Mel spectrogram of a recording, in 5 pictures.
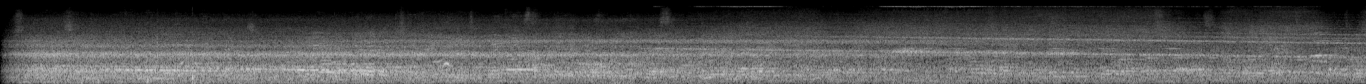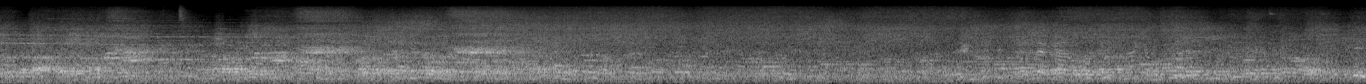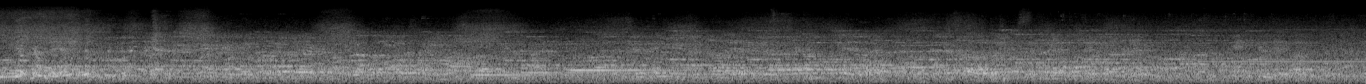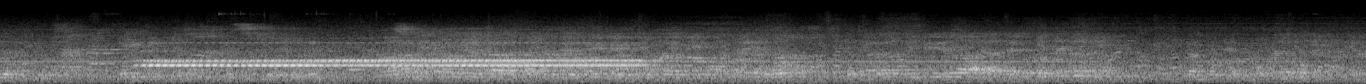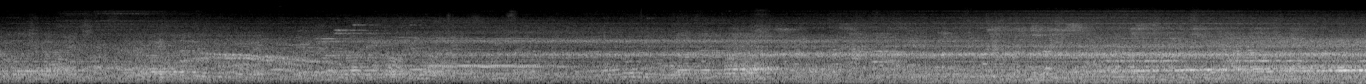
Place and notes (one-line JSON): {"title": "Akihabara Tokyo - Shopping mall.", "date": "2019-11-03 20:58:00", "description": "Walking through a shopping mall in Akihabara - Electric Town.\nRecorded with Olympus DM-550", "latitude": "35.70", "longitude": "139.77", "altitude": "16", "timezone": "Asia/Tokyo"}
